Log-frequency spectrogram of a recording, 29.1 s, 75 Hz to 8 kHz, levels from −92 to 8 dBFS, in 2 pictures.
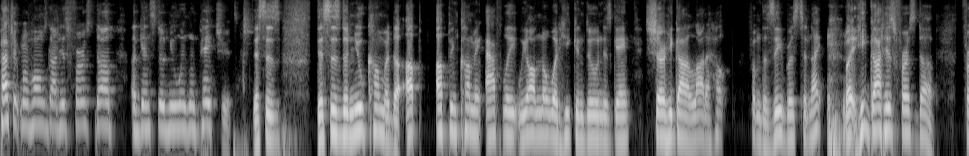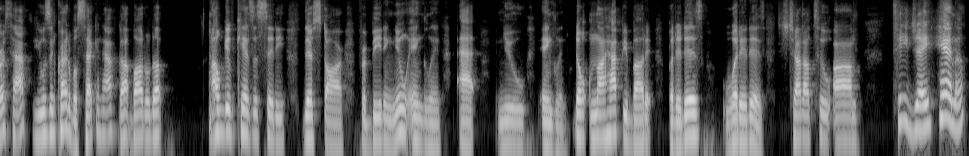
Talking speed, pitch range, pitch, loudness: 190 wpm, 120-155 Hz, 135 Hz, -19 LUFS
